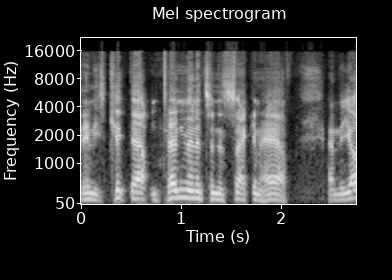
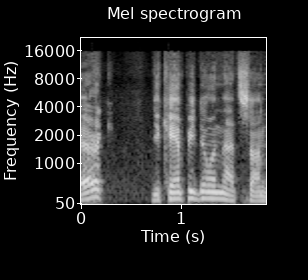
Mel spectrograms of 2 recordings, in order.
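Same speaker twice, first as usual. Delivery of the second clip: put-on, really calm, matter-of-fact delivery. Retelling how, after screaming at everyone, he spoke to one player: retelling a calm remark. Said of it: "Real calmly and walked out".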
